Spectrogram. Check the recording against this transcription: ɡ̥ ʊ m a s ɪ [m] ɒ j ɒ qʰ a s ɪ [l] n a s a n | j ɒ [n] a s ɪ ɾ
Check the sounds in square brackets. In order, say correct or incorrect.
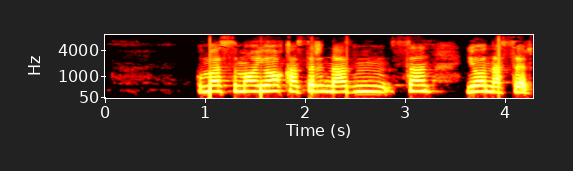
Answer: correct, incorrect: ɾ, correct

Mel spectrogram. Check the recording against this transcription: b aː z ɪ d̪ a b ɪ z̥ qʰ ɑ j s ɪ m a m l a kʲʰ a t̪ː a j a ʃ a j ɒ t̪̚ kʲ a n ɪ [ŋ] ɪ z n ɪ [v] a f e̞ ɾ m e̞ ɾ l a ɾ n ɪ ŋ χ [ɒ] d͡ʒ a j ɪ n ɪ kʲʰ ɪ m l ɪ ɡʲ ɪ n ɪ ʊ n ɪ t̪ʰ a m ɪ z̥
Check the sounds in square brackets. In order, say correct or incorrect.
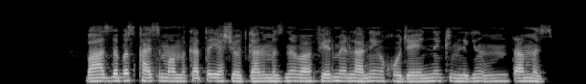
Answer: incorrect: m, correct, incorrect: o

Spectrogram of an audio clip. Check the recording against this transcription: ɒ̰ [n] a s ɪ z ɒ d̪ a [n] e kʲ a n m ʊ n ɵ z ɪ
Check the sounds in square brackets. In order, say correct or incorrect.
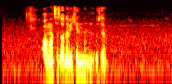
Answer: incorrect: m, incorrect: m

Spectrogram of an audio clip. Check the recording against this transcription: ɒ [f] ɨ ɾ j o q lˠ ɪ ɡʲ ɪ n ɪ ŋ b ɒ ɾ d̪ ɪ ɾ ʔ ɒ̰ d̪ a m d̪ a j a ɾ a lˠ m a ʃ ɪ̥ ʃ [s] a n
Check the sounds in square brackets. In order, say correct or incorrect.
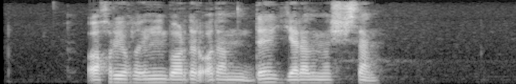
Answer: incorrect: χ, correct

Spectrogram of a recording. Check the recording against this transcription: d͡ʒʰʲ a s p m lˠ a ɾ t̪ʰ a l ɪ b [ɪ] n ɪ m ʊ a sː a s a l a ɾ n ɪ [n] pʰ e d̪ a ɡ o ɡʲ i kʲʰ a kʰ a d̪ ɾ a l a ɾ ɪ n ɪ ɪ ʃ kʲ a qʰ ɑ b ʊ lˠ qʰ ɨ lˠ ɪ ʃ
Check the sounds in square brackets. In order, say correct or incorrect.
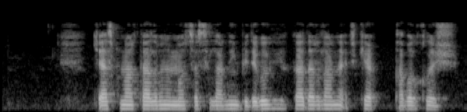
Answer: correct, incorrect: ŋ

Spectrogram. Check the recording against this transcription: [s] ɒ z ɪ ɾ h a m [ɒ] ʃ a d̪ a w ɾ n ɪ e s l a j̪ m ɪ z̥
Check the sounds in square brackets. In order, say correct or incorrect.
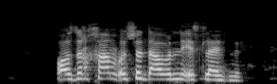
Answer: incorrect: h, incorrect: o

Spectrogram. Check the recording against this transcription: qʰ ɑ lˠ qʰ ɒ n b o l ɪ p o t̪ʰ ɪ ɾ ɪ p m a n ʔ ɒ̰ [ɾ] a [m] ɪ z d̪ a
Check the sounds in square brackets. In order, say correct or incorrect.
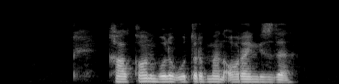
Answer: correct, incorrect: ŋ

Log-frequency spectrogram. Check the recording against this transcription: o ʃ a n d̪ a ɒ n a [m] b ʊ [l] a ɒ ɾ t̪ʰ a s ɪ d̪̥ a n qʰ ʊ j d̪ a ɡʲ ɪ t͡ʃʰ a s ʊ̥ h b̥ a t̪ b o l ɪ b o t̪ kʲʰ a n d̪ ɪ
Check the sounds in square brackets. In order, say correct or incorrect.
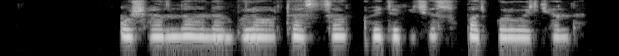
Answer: correct, correct

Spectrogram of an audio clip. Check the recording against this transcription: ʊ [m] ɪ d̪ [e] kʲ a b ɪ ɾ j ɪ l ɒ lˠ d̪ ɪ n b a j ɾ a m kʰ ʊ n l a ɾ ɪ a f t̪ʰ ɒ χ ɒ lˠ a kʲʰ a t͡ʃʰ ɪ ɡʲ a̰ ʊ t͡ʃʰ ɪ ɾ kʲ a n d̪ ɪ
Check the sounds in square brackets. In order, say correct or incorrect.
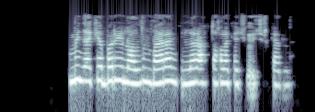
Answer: correct, incorrect: a

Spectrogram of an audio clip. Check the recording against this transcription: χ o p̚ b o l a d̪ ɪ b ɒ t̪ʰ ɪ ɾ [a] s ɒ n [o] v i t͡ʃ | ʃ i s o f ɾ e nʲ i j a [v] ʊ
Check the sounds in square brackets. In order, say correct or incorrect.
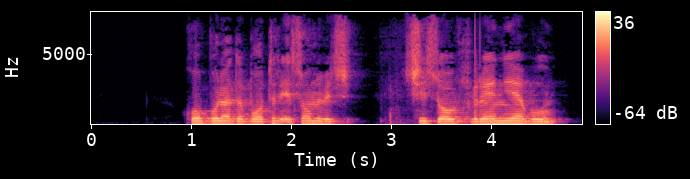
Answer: incorrect: e, correct, incorrect: b

